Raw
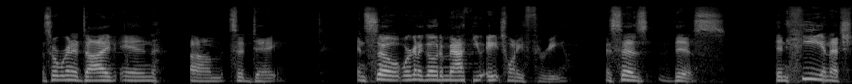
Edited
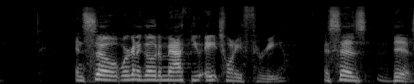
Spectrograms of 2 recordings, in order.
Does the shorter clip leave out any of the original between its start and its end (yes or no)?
no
